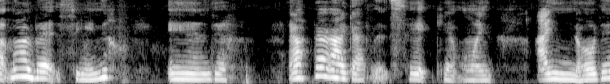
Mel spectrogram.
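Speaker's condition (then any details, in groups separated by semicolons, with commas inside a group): Cerebral palsy; speech affected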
